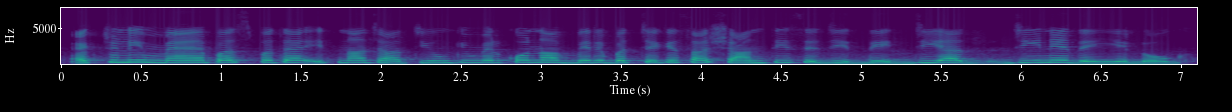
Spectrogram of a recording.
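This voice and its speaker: A woman in her thirties, hoarse from a sore throat, rambling casually to her viewers in a home vlog. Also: high-pitched, steady tone, a little slow, lo-fi sound. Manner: rambling, restarts often, talks to viewers directly. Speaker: vlogger.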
